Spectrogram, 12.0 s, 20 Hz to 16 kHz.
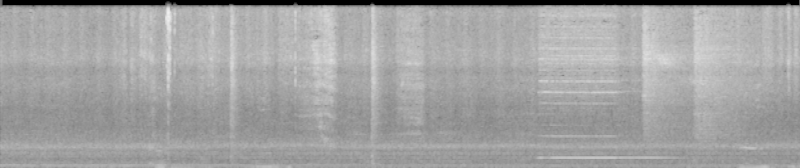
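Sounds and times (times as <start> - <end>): car wash machinery noise: 0.0 - 12.0
thin high squeal: 8.1 - 10.4.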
